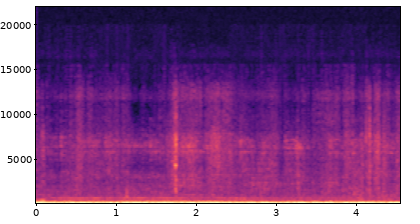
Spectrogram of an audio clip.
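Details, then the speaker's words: Driving over rough patches after replacing both front anti-roll bar links, the right one having caused a front-right knock: steady low tire and road rumble, no clunks or knocks. Front suspension now quiet. "передвигаясь по тем стам где происходили посторонние стуки сечас проезжаю ни нигде не гремит всё прекрасно тишина аж приятно ездить"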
